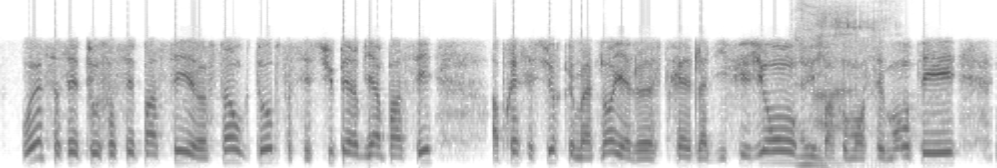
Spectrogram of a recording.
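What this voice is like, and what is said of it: Strong regional French accent. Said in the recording (French): “Notre accent, est-ce qu'il va ressortir ... Je peux te dire que oui. ... On est déjà sur Fleur FM, il ressort. Autant te dire que sur M6, il va bien ressortir.”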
